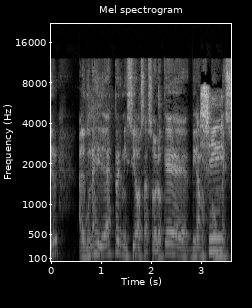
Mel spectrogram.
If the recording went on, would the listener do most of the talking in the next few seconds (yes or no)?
yes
